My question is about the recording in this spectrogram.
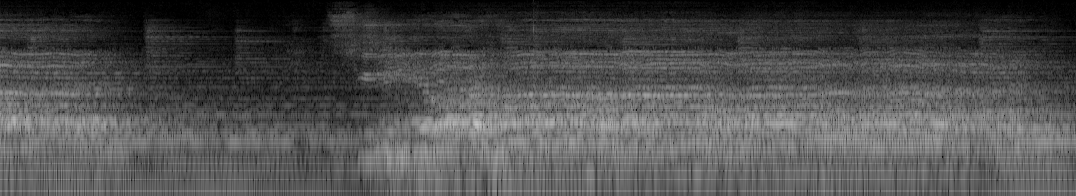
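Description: Live worship band and singers performing a slow worship song, voices holding long notes over the band. The music thins out about a second and a half in and swells back a second later.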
